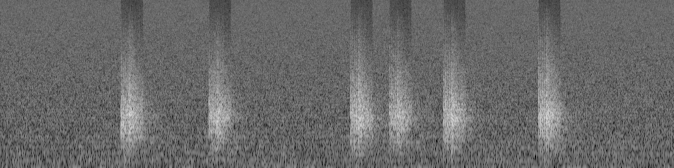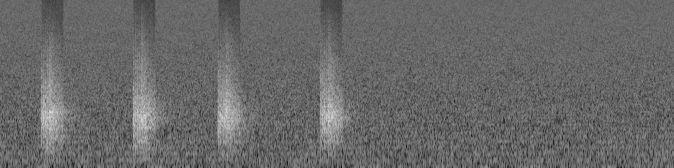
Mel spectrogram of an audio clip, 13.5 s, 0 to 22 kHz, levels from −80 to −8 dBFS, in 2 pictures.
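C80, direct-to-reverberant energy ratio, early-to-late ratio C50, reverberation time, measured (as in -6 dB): 14.5 dB, 7.5 dB, 11.5 dB, 1.1 s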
